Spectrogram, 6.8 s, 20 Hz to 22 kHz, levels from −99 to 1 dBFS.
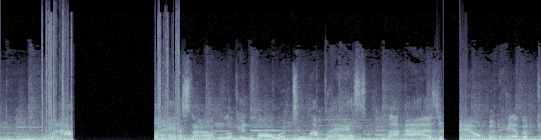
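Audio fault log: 0.51–2.24 s and 5.45–5.83 s, intermittent contact: crackly dropouts to faint hiss, lasting about 1.03 s then 0.21 s, as a loose cable or plug briefly opens.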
